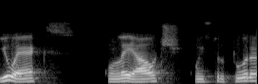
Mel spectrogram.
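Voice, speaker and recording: Ordinary pitch variation from a man speaking very slowly. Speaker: webinar presenter, payments developer. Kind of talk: webinar presentation. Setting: online webinar. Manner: deliberately slow; casual, filler-heavy.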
